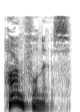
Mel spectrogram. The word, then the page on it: harmfulness: British English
